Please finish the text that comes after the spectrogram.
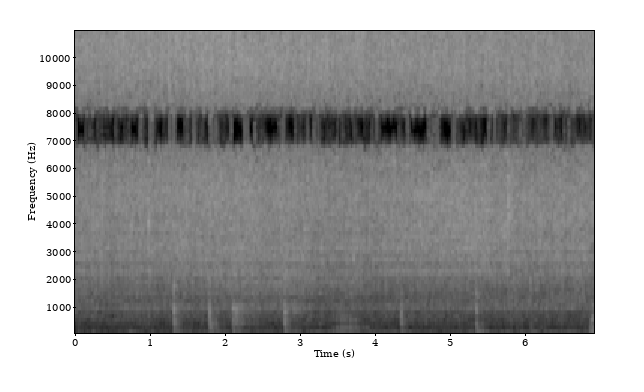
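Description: Shrimp sizzling and frying in a pan for shrimp pasta, a steady dense hiss with a few soft clicks and taps from stirring, close and continuous with no talking.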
